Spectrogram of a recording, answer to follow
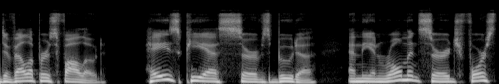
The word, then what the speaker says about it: Buda: It's pronounced Buda, and if you get it wrong, locals will correct you immediately.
